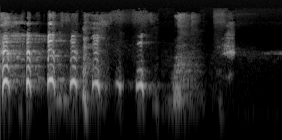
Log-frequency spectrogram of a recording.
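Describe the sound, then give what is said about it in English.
Several dogs bark in a quick, uneven burst of sharp barks and yips lasting about two seconds, followed by a brief high whimper before it goes quiet. “Well, the dogs are barking, so that'll be a great addition.”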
